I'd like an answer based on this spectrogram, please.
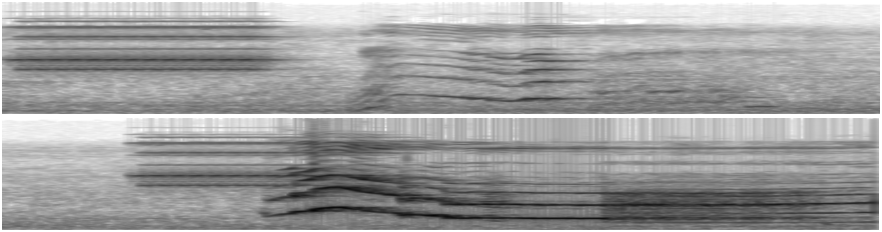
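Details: Siberian Husky reacting to a phone call ringing: electronic ringtone bursts alternate with the dog's sliding, whining howls that rise then fall, the last one long and sustained over the ringing.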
